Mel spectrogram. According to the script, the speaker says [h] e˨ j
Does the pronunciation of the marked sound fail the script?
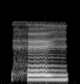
no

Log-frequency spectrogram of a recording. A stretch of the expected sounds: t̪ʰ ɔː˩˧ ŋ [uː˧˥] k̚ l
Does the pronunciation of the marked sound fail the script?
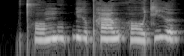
no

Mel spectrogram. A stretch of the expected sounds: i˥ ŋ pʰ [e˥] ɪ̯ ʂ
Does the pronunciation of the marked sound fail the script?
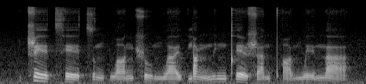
yes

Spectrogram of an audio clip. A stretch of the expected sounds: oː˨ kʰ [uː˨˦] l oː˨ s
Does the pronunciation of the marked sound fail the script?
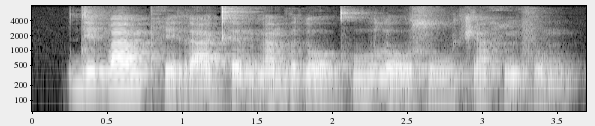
yes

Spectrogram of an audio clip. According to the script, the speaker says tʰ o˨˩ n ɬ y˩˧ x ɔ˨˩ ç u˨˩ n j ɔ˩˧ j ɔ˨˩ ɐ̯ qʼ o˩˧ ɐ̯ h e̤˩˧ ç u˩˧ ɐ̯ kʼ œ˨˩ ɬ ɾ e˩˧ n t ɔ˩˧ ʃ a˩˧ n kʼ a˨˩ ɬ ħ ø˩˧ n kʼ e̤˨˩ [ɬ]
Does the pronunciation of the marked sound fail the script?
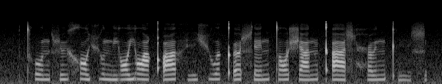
no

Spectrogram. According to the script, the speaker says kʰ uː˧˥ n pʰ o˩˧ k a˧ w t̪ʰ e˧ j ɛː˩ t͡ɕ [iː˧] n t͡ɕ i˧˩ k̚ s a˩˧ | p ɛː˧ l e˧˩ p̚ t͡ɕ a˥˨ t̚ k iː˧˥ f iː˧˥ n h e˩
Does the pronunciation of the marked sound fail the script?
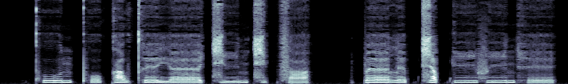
yes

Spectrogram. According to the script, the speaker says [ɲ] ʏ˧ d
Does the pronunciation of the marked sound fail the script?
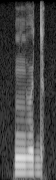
no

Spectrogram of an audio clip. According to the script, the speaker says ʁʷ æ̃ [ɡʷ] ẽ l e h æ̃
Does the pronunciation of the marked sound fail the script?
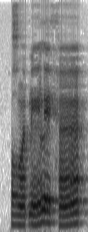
yes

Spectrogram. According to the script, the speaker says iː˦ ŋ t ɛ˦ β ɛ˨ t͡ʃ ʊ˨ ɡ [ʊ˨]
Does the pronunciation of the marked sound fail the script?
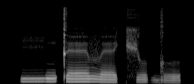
no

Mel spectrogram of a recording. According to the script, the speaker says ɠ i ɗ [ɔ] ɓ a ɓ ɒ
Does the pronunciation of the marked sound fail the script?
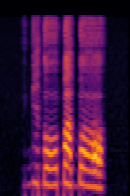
no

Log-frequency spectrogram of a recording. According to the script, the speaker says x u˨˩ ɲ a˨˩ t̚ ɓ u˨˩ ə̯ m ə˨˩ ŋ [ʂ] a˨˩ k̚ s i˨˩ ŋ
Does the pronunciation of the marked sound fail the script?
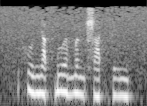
no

